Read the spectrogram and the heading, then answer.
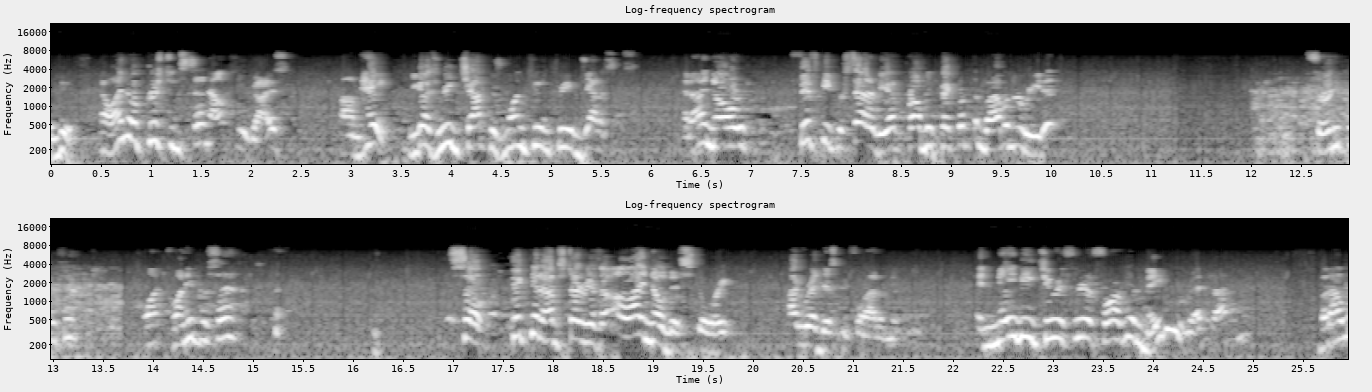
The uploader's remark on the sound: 2023 Winter Retreat Session 1. We apologize for the audio quality.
